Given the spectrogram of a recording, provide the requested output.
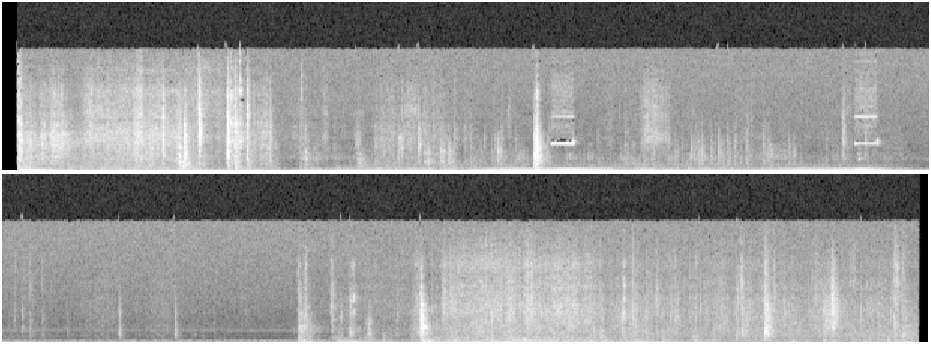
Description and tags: elevator ride
inside elevator ambiance
elevator, ride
